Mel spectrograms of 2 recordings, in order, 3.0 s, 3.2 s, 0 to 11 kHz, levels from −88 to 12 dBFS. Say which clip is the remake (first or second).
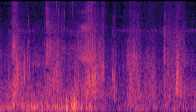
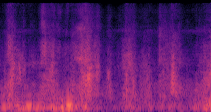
second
